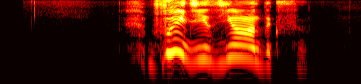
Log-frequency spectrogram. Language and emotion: Russian, angry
